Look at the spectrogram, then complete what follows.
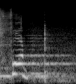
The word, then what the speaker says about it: foot: This one, it is foot. Quick pronunciation of oo.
